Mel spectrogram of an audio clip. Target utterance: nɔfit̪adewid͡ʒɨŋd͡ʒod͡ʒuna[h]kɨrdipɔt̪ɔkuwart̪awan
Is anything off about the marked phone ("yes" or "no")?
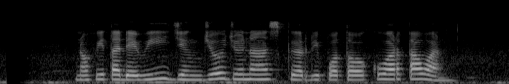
yes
